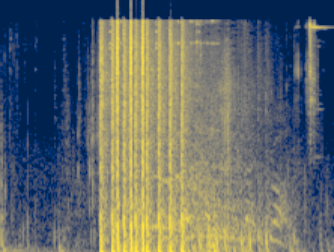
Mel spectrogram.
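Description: Gunfire rattles in a fast burst.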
